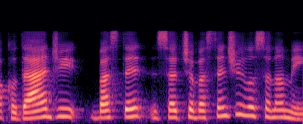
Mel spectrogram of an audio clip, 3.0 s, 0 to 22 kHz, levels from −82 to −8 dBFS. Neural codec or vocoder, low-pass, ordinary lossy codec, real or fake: codec, 16 kHz, 0.2 kbps, FocalCodec; none; none; fake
